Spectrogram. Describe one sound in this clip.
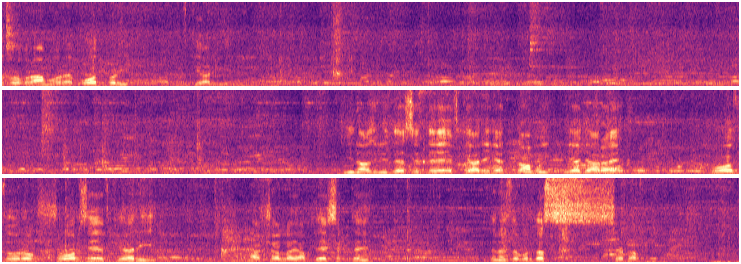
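Men talk nearby with animation.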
